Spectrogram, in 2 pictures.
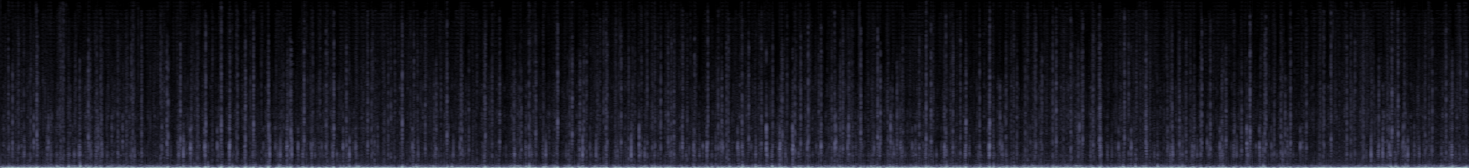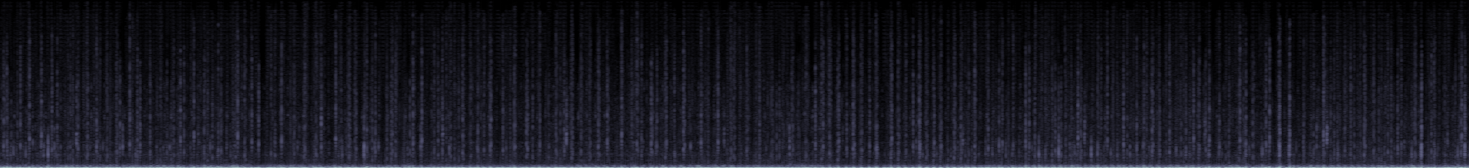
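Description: Skateboard wheels roll and rumble steadily on asphalt.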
